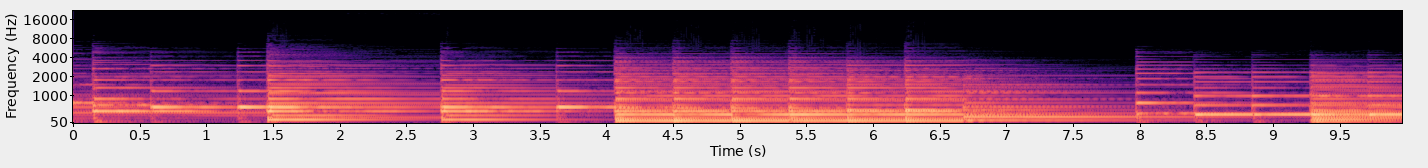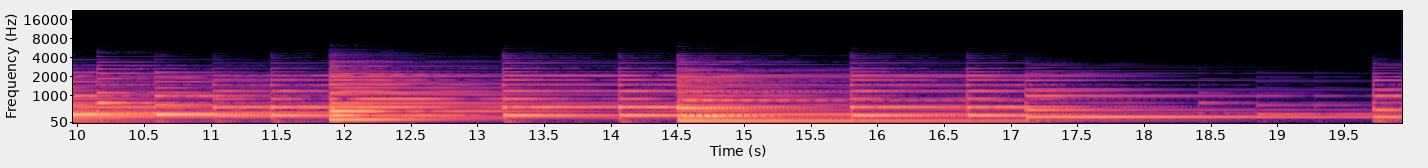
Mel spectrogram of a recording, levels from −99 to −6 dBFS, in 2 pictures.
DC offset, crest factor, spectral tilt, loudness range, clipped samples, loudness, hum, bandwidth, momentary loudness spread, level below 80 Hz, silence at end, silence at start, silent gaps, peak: under 0.1%; 20 dB; -10.5 dB/octave; 8 LU; under 0.1%; -23 LUFS; none; 5.2 kHz; 12 LU; -52 dBFS; 0 s; 0 s; none; -4 dBFS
